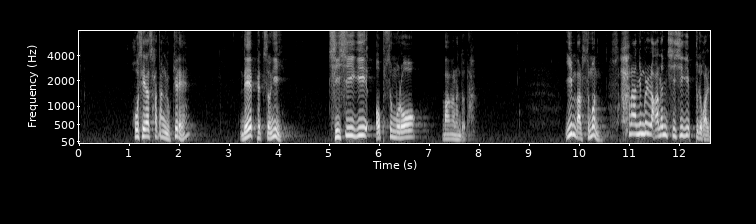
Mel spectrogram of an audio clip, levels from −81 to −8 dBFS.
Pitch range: 150-230 Hz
